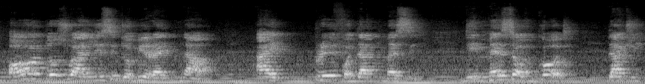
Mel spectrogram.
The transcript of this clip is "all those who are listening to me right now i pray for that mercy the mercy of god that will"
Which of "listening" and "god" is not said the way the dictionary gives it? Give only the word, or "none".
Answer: listening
